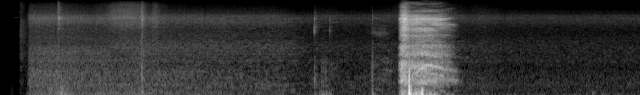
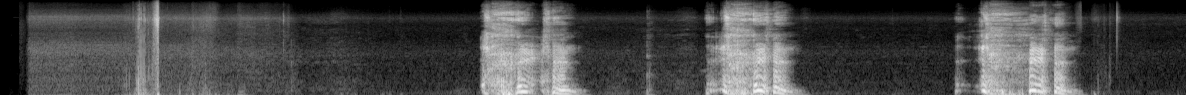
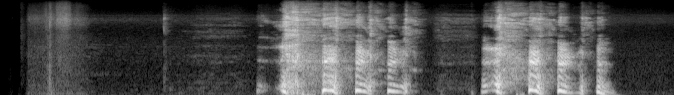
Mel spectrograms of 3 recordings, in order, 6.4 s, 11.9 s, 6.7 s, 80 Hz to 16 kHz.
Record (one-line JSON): {"exhalation_length": "6.4 s", "exhalation_amplitude": 24089, "exhalation_signal_mean_std_ratio": 0.2, "three_cough_length": "11.9 s", "three_cough_amplitude": 32767, "three_cough_signal_mean_std_ratio": 0.37, "cough_length": "6.7 s", "cough_amplitude": 30115, "cough_signal_mean_std_ratio": 0.41, "survey_phase": "alpha (2021-03-01 to 2021-08-12)", "age": "18-44", "gender": "Male", "wearing_mask": "No", "symptom_none": true, "symptom_headache": true, "smoker_status": "Never smoked", "respiratory_condition_asthma": false, "respiratory_condition_other": false, "recruitment_source": "Test and Trace", "submission_delay": "2 days", "covid_test_result": "Positive", "covid_test_method": "RT-qPCR", "covid_ct_value": 25.5, "covid_ct_gene": "ORF1ab gene", "covid_ct_mean": 26.2, "covid_viral_load": "2500 copies/ml", "covid_viral_load_category": "Minimal viral load (< 10K copies/ml)"}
